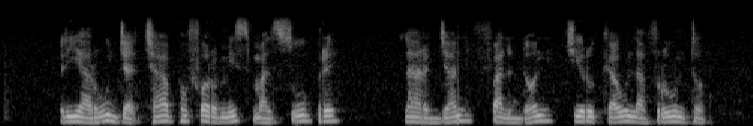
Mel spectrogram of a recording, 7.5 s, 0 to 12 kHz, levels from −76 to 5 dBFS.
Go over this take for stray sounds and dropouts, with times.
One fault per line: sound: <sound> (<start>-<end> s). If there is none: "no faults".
no faults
